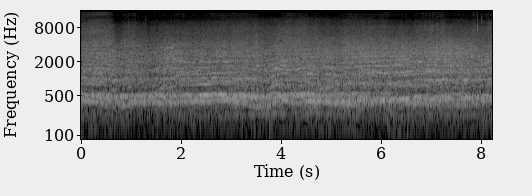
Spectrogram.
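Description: Engines of several 600cc outlaw micro sprint cars racing on a dirt oval: a faint, steady drone whose pitch wavers slightly as the cars go around.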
